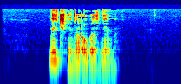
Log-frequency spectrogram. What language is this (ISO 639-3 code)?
slv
